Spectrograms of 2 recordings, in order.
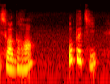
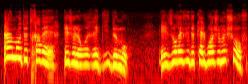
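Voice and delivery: lightly growled boast, higher and louder; a hint of a blustering animal; grumbling bear; 5 semitones higher, 5 dB louder than usual. A narrator's reading. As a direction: bluster with raised, forceful voice. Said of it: "lorsque l'ours grogna".

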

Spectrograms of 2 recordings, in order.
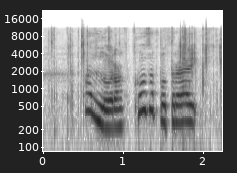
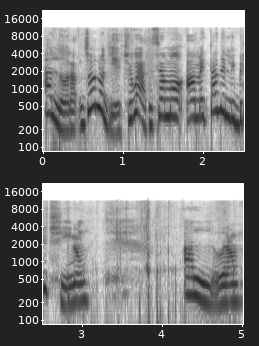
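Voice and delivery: normal talking voice

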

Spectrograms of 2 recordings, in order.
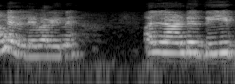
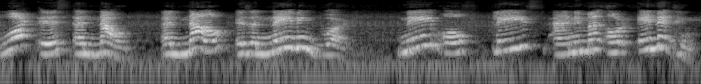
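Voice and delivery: slow dictation; much slower than usual. Shown as a demonstration. Teacher dictating the noun definition to the class, very slowly. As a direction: spell out each word for students to copy. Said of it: "teacher dictating the definition".

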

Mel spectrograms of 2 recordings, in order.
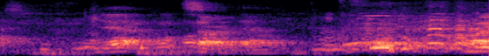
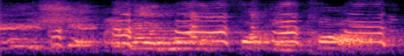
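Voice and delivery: high, amazed cry; stunned disbelief, laughing; shocked. Retold or imitated. Son hearing his dad won a car, high shocked cry.

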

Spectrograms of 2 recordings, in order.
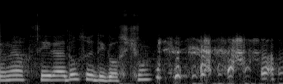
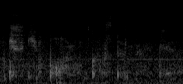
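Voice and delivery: whispering; 22 dB quieter than usual. Real, not acted. Whispered aside during game.

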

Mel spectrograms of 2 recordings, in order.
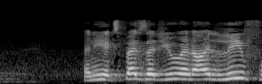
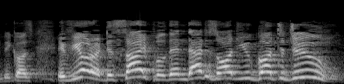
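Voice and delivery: high, driving preacher's voice; impassioned preaching; 5 semitones higher than usual. Acted. Preacher challenging disciples over their excuses, impassioned and high. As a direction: pile up the list with mounting force.

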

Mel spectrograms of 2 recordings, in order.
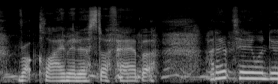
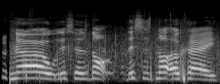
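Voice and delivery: loud dismayed complaint in rain; loud complaining; 4 semitones higher, 6 dB louder than usual. Real, not acted. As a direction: shout over the downpour. Caught in heavy rain.

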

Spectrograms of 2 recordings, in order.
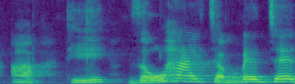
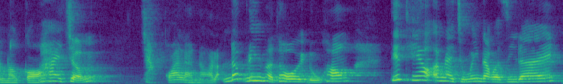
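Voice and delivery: normal talking voice

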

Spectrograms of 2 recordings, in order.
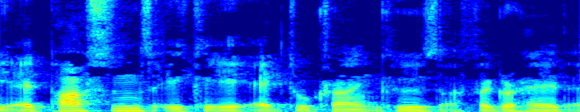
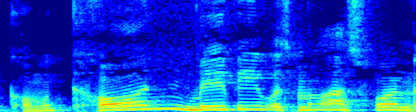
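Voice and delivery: pitched way up, unsure; high questioning voice; 13 semitones higher than usual. Real, not acted. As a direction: ask it in a high squeak.

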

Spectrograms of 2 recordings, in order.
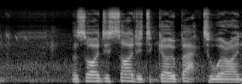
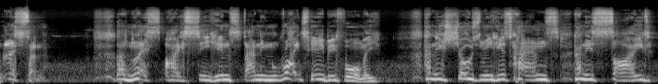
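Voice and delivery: defiant shout; 6 semitones higher than usual. Retold or imitated. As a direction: throw the challenge at them. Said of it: "And so I screamed at them".

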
